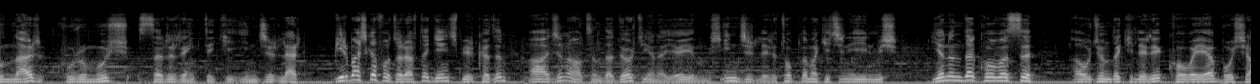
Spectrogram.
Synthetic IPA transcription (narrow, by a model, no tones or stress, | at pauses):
unlˠaɾkʰuɾumuʃsaɾɯɾɛɲc̚t̪ʰe̞cʰiːnd͡ʒiɾlʲæɾ̥ | biɾbaʃkafo̞t̪ʰo̞ːɾaft̪ʰaɟɛnt͡ʃbiɾkʰad̪ɯn | aːd͡ʒɯnalˠt̪ʰɯnd̪ad̪øɾt̪janajajɯlˠmɯʃind͡ʒiɾlʲe̞ɾit̪ʰo̞plˠamakit͡ʃʰine̞jilʲmiʃ | janɯnd̪akʰo̞vasɯ | aud͡ʒund̪acʰilʲe̞ɾikʰo̞vajabo̞ʃ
